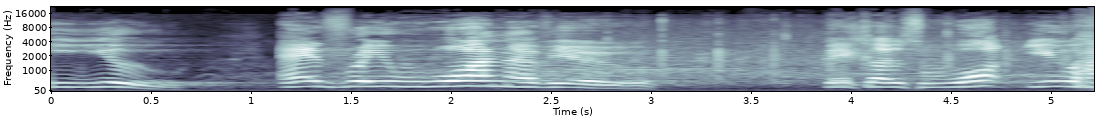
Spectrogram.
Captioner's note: students applauding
